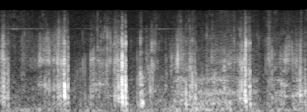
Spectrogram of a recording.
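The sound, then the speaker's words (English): Goats chewing needles and branches of a blue spruce Christmas tree give faint, irregular crunches and snaps, a few sharper bites standing out over soft, continuous munching. “Turns out goats relish juicy pine needles and tender branches.”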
